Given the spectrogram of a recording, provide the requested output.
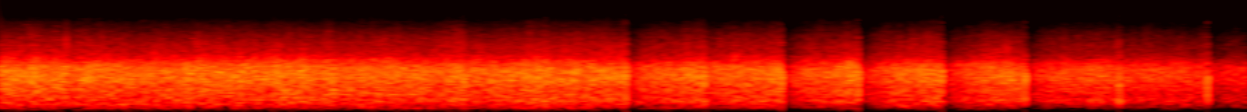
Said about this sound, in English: And he had that most powerful theatrical moment of the night where he led Republicans and Democrats in a long applause for the widow of Ryan Owens. And he did not stop.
